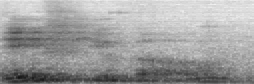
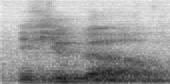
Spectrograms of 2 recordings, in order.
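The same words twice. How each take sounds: First: The word if is stressed. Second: The word if is unstressed. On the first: This follows the song's rhythm. The speaker calls it wrong. "not if you go, but here it's stressed" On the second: This is the ordinary speech pattern. The speaker calls it right. "in normal speech is not really stressed"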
